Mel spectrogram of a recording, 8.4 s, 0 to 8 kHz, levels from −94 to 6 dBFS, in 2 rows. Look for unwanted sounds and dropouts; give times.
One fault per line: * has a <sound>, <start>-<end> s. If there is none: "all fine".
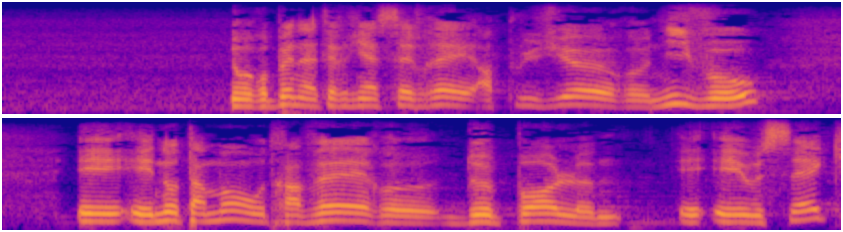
all fine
